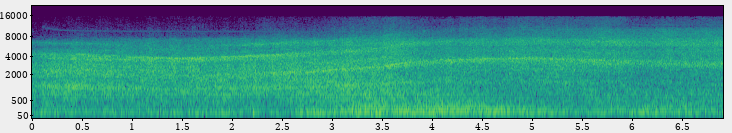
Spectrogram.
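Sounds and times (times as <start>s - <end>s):
engines of a huge silver jet airliner taxiing up to gate 4 at night: 0.0s - 6.9s.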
